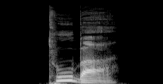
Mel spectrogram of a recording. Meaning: 1. tuba (wind instrument) 2. a tubular organ, such as the Fallopian tube
- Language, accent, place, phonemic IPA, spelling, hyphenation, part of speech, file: German, Germany, Berlin, /ˈtuːba/, Tuba, Tu‧ba, noun, De-Tuba.ogg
